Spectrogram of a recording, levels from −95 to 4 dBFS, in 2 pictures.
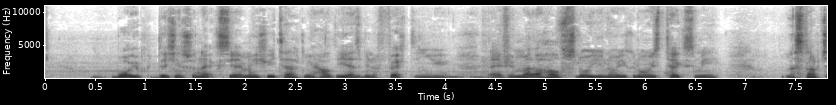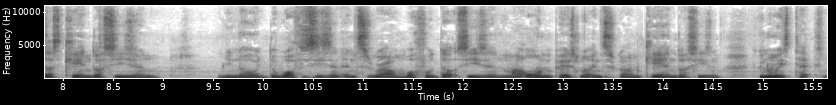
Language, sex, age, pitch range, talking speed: English, male, 10-29, 100-135 Hz, 205 wpm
